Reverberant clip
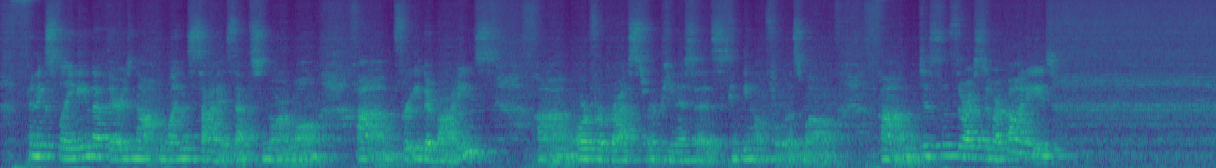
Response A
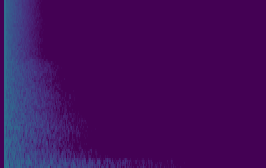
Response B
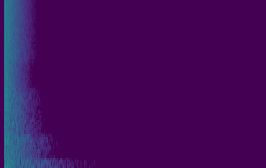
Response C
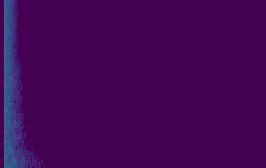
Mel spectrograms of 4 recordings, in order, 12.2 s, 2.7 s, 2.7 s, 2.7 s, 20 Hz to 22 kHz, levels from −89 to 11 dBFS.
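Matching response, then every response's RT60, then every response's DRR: B; 1.5, 0.65, 0.40 s; -3.0, -9.5, 1.0 dB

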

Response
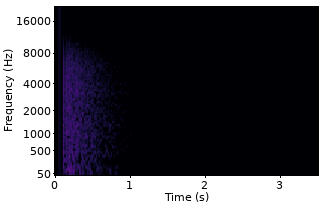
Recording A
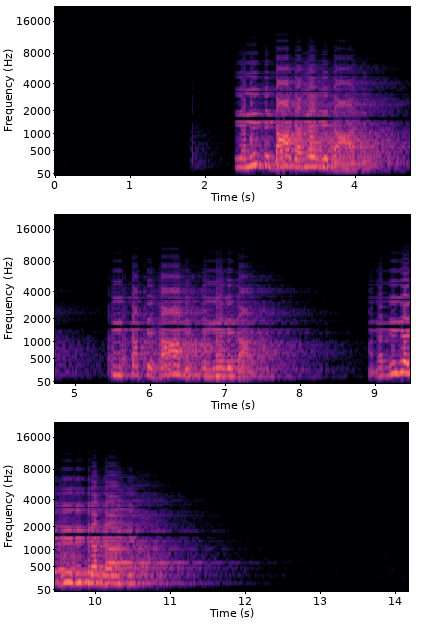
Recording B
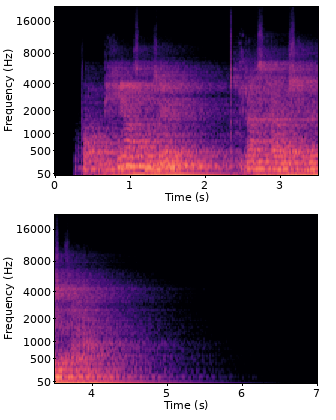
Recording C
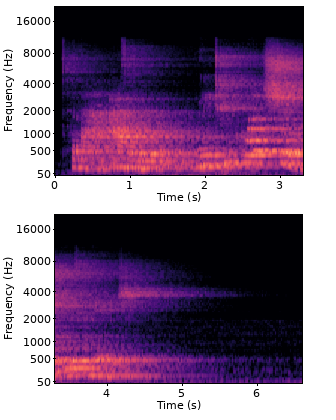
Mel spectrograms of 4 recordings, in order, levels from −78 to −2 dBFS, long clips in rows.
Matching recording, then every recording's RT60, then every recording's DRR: B; 2.9, 2.9, 2.9 s; 4.5, -5.0, -10.0 dB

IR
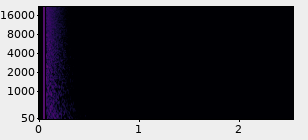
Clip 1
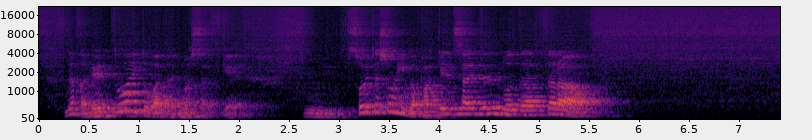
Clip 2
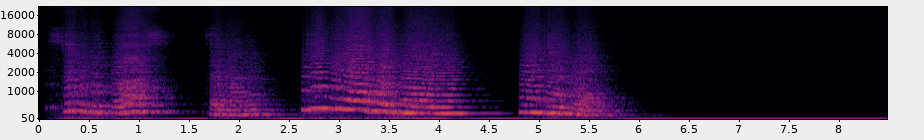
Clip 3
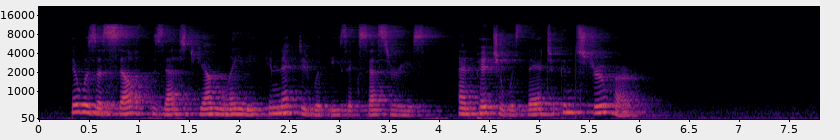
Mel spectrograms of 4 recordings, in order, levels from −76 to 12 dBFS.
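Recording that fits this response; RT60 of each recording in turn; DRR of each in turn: 1; 0.85, 0.85, 0.85 s; 0.5, -7.5, 4.5 dB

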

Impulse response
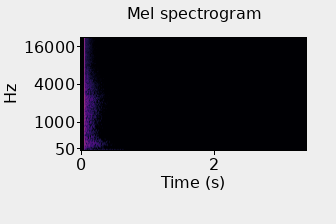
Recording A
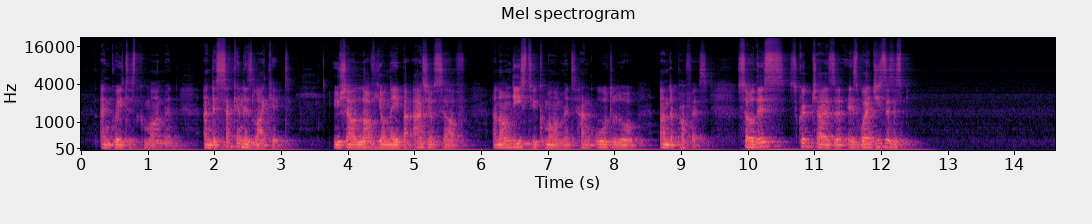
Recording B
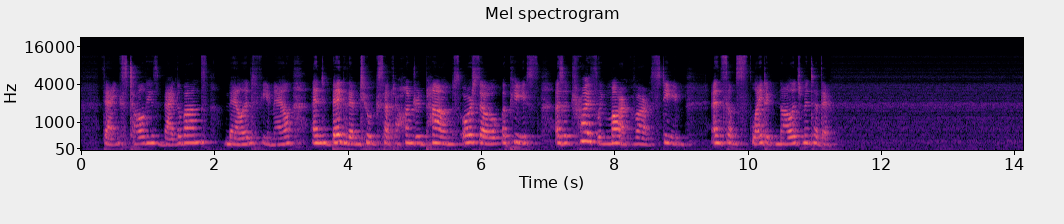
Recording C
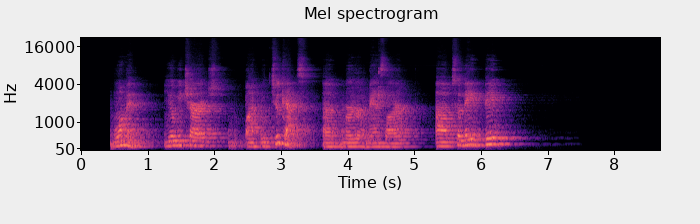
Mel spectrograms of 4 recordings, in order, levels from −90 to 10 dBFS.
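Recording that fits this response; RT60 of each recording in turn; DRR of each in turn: A; 0.60, 0.40, 0.90 s; 3.5, -2.0, -5.5 dB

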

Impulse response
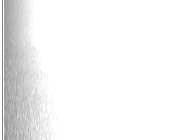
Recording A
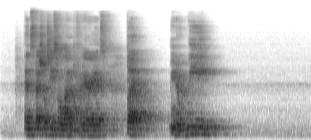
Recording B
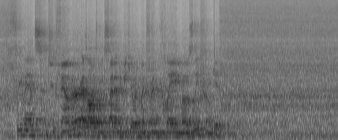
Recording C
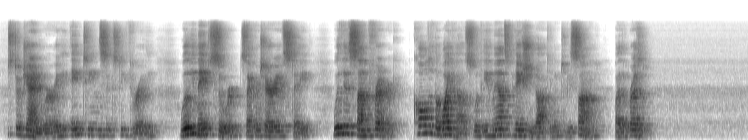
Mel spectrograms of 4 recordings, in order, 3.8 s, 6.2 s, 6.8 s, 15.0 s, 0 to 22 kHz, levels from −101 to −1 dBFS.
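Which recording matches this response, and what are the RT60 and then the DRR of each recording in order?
B; 1.1, 1.5, 0.65 s; -11.0, 1.5, -1.5 dB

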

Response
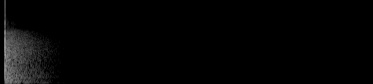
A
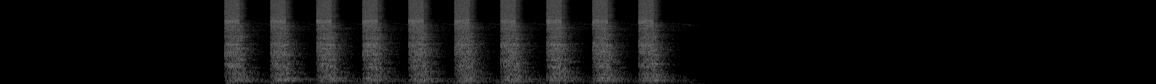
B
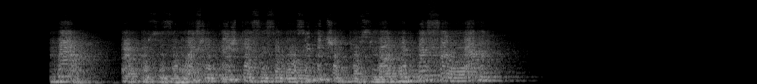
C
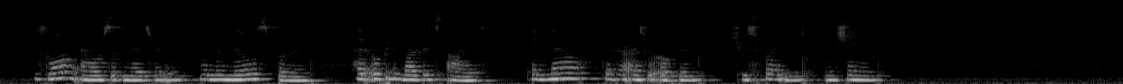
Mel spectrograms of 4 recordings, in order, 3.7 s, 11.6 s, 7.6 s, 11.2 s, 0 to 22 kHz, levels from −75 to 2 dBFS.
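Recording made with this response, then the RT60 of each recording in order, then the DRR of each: B; 0.65, 0.90, 0.45 s; -1.5, -2.5, 1.5 dB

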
